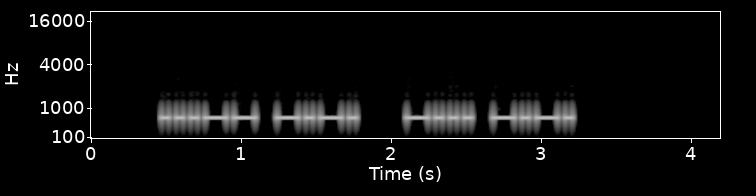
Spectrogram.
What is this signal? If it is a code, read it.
Morse code, heard as a keyed tone, about 25 wpm, 700 Hz. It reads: 3C BC
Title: Field Day Exchanges Encore - 25wpm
